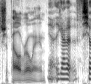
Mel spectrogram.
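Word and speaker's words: Chappell Roan: I just saw a video of her at a concert being like, you're saying my name wrong. It's Chappelle Rowan.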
